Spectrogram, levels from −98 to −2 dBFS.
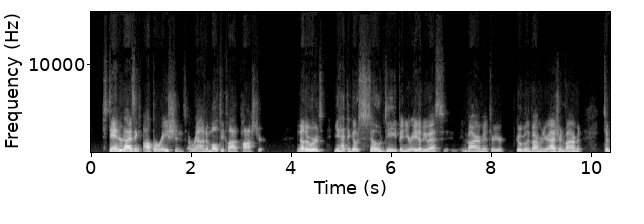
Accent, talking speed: American, 160 wpm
